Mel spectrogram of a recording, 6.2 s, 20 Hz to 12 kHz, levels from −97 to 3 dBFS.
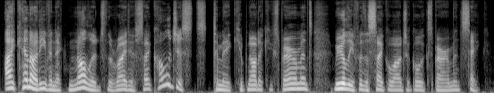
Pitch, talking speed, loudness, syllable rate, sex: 165 Hz, 175 wpm, -21 LUFS, 7.2 syllables/s, male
